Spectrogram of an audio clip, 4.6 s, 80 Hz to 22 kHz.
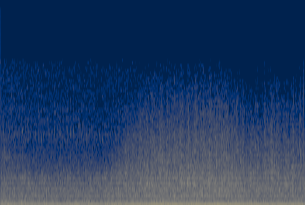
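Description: A Curtiss P-40 Tomahawk or Warhawk piston engine in Microsoft Flight Simulator 2020 drones steadily with a deep, even propeller hum and a rough low rumble, constant throughout with no voices.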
